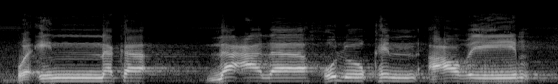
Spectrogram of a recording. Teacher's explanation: And there's an idhar here of the tanween on the qaf and the letter ayn come after it. And idhar means to pronounce the letter that come after the tanween the way it's supposed to be pronounced.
